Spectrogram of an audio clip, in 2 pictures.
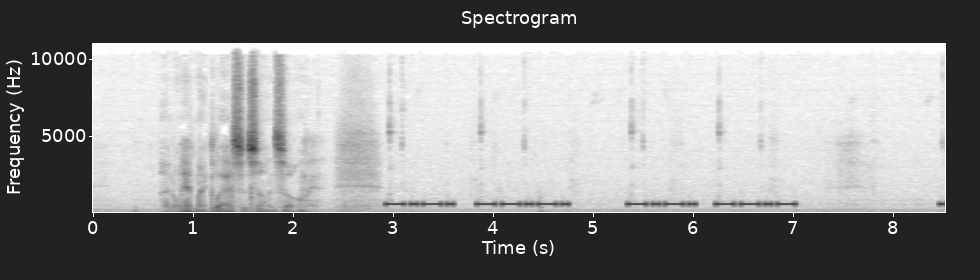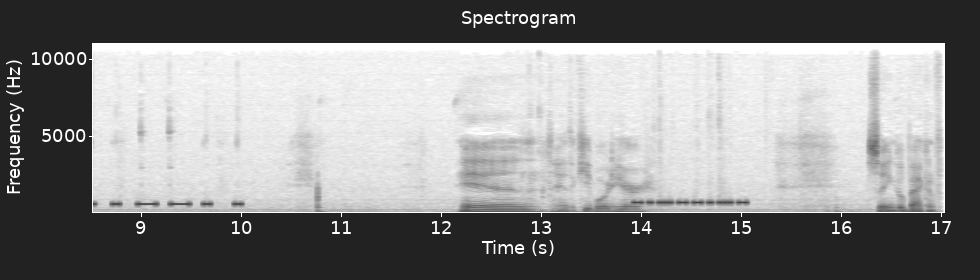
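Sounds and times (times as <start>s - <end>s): morse code tone: 3.0s - 4.8s, 5.4s - 7.1s, 8.5s - 9.8s, 13.9s - 15.1s.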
